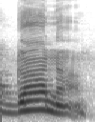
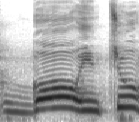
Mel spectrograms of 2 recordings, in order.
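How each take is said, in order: First: The words blend into one reduced word. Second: Two full words are said separately. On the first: "você fala gonna" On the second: "Ao invés de você falar go into"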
